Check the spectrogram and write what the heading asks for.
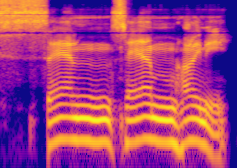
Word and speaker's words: Samhain: Well, didn't you just mispronounce it again? – Yeah, maybe. – Yeah, I think you did. No, because I always butchered that too, and then your niece politely corrected us. Yes, she did. She would know. – Yes. – It's Sam Jaime.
